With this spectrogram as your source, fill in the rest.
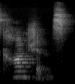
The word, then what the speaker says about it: conscience: conscience i now hear it's looking like science but it's conscience here we pronounce science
